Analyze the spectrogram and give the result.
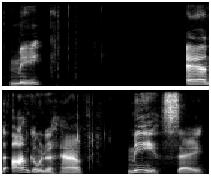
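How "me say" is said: ordinary talk, nothing marked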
